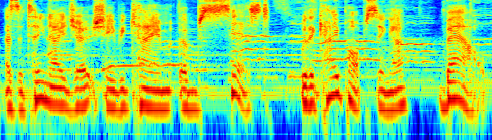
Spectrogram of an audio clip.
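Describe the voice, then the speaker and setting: A man narrating a news feature in a measured, scripted way. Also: medium pitch, music in the background. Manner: measured, formal delivery.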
